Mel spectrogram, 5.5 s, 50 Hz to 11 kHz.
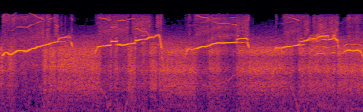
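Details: An eaglet squees loudly at its mother for fish during a tug-of-fish at a southwest Florida nest, 3 April 2018: four long, thin squeals rising steadily in pitch, about every 1.4 seconds.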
